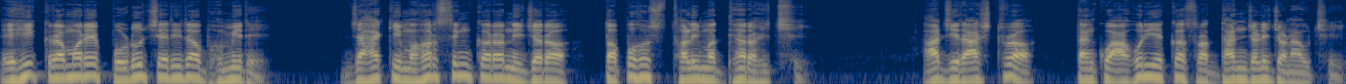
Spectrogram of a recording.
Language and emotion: Odia, neutral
